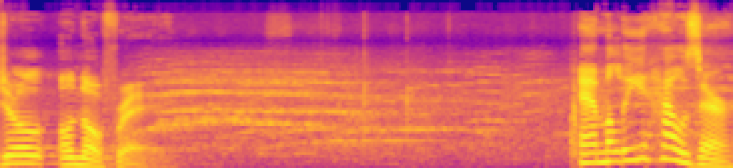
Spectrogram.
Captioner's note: crowd cheering and clapping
